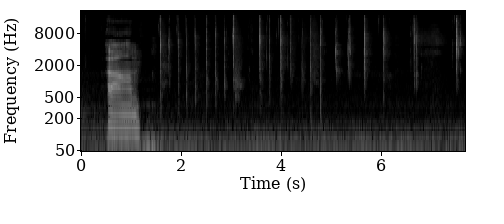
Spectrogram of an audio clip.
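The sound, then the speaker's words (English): A brief voiced sound opens, followed by a steady run of sharp keyboard clicks tapping irregularly for several seconds, each one crisp and distinct. “Was that your mouse or your keyboard? My... It sounded like a keyboard.”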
